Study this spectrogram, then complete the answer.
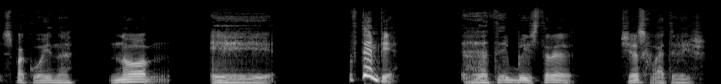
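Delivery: ordinary delivery, nothing marked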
